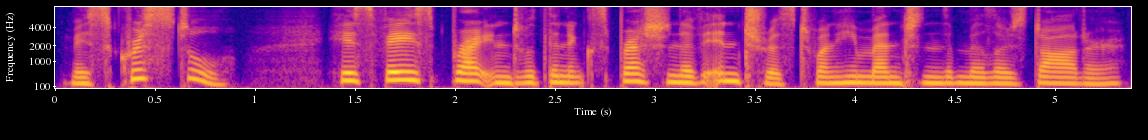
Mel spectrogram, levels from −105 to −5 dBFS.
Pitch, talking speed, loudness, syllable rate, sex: 190 Hz, 180 wpm, -20 LUFS, 5.5 syllables/s, female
